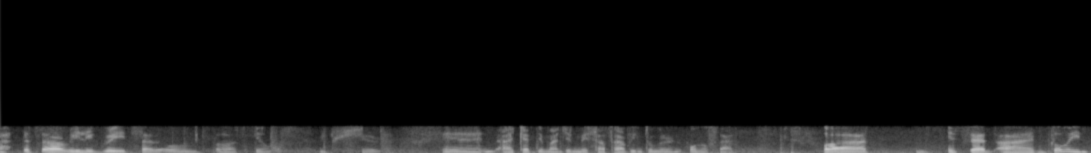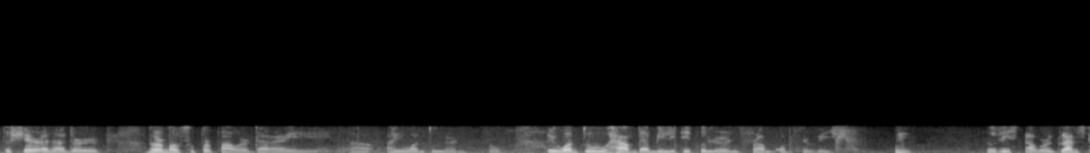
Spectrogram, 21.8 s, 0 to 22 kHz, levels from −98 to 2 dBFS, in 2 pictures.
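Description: A speech recording over a narrowband call path with nothing above 4 kHz, which fits G.711-style telephone coding, and room noise about 29 dB below the speech. The sender's discontinuous transmission likely cut off the real background at 0.12–0.24 s and 11.98–12.36 s, leaving the receiver to generate comfort noise in place of the background. Those pauses turn flat and featureless, about 7 dB and about 3 dB quieter respectively. Over 2.02–10.54 s, 14.08–16.38 s and 17.88–21.16 s, the sender's voice detector likely toggled repeatedly, so the sound is chopped by the voice detector. About 3.1 s, 0.96 s and 1.6 s of quiet syllables and word edges were swapped for synthetic fill, making the speech choppy.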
